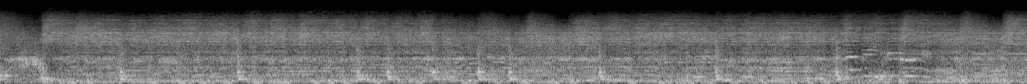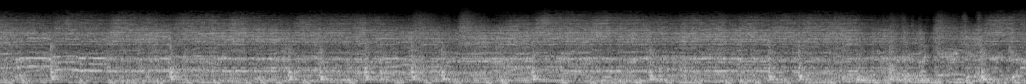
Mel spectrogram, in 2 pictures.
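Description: A metalcore band playing a song live, loud and steady, with a drum kit hitting throughout under distorted guitars.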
